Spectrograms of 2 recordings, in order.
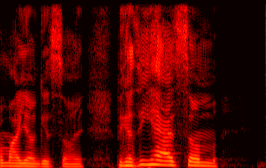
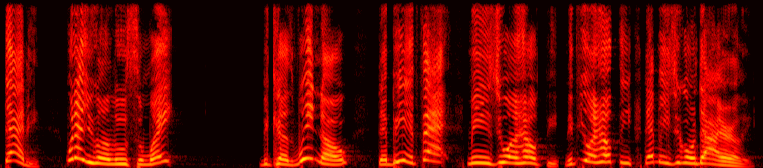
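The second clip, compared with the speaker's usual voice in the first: put-on higher, louder kid voice; light kid impression; imitating his kids; 7 semitones higher, 5 dB louder than usual. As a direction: play the blunt child lecturing dad. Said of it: "They ask me".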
